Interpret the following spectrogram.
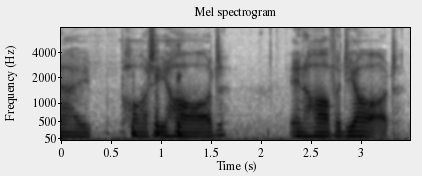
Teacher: Boston speech where they don't pronounce their R's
